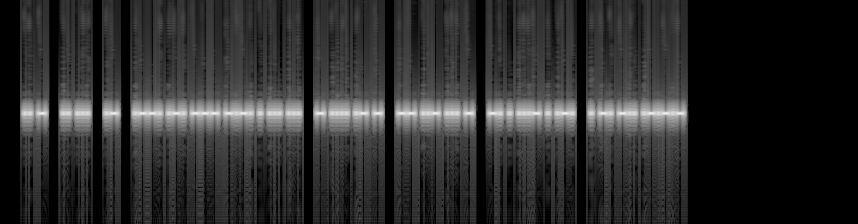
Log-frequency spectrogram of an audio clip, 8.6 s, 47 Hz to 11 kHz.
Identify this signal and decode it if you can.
Morse code, heard as a keyed tone, about 48 wpm, 700 Hz. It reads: IT IS A PROCESS THAT MUST NEVER END.
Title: Sentences from Top 1000 Words - Review Part 3 - 50wpm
